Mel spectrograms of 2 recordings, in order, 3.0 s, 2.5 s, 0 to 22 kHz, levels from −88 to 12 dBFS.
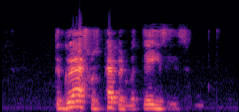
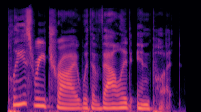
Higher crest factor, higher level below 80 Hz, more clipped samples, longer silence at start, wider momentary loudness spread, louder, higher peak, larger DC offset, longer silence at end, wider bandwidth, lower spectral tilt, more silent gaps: about the same, 18 dB vs 14 dB; second, -54 dBFS vs -38 dBFS; neither; first, 0.7 s vs 0.1 s; first, 14 LU vs 8 LU; first, -14 LUFS vs -20 LUFS; first, 0 dBFS vs -6 dBFS; neither; first, 0.65 s vs 0.4 s; second, 10.5 kHz vs 16.5 kHz; about the same, -4.5 dB/octave vs -5 dB/octave; neither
